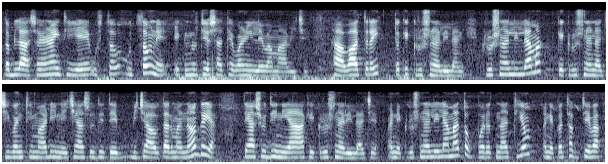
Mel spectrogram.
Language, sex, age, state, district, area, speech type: Gujarati, female, 18-30, Gujarat, Rajkot, rural, spontaneous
